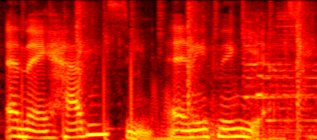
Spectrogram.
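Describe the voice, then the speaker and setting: An actress playing an investigative reporter, narrating a scripted audio drama with measured, descriptive storytelling. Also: female voice, sits low, loud music behind the voice. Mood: intrigued, dramatic. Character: female reporter narrating her investigative holocast.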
